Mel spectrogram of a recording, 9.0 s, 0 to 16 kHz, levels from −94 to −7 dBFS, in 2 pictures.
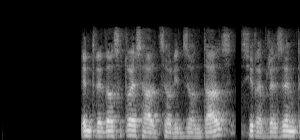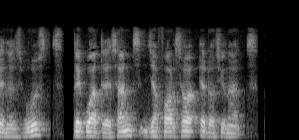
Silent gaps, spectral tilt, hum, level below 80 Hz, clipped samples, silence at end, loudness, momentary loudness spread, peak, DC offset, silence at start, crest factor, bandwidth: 3.56-3.61 s, 5.47-5.60 s; -6 dB/octave; none; -62 dBFS; under 0.1%; 0.65 s; -28 LUFS; 10 LU; -10 dBFS; under 0.1%; 1.25 s; 18 dB; 7.8 kHz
